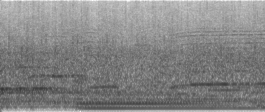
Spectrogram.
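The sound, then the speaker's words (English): An audience claps their hands to the Lord in worship, in a steady, dense wash of applause that holds at an even loudness throughout, with sustained low musical tones humming underneath. “Come on, let's get, come on, keep clapping your hands to the Lord.”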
